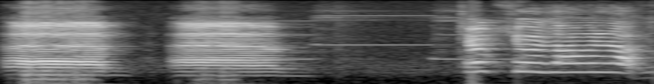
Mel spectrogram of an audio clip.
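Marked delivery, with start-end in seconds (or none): 2.3-3.3 high, impatient sister; sister character voice. Acted. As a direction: chide him in a pitched-up voice. Sister character greets him.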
